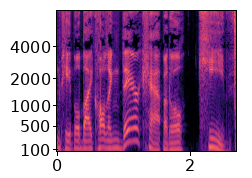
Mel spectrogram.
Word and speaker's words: Kyiv: So I went looking for the answer, and it turns out in Russian, the city's name is Kiev. In Ukrainian, it's always been pronounced Kyiv, and the rule is Ukrainians call their city Kyiv, so reporters call the city Kyiv.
